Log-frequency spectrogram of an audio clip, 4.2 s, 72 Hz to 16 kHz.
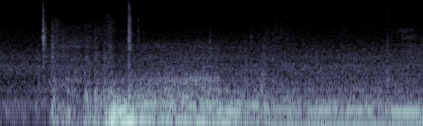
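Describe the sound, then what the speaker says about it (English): A 2000 BMW E39 M5 engine starts: a brief crank near one second, then a firm catch that settles into a steady, low idle, close by and clear with no talk. "You can start the car up."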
